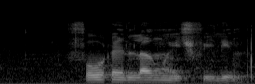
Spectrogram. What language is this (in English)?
Zulu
